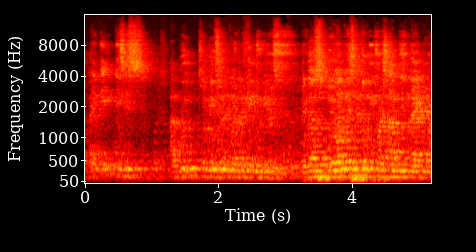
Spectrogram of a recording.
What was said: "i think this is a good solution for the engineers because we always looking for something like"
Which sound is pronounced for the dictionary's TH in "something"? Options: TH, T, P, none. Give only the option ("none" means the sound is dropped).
T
